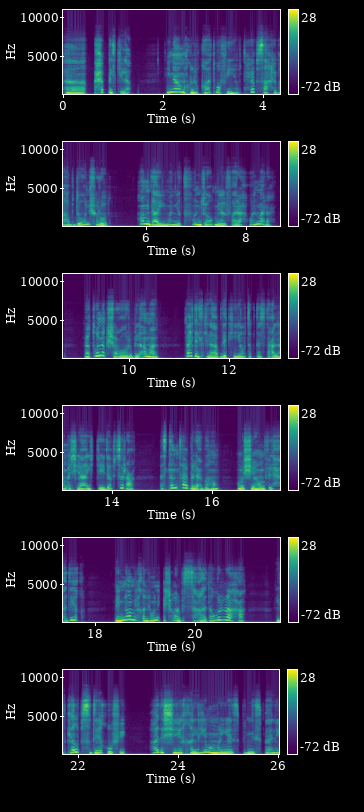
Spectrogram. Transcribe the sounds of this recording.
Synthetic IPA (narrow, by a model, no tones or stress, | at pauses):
ʔaʔaħabːɪlkɪla̰ːb̥̚ | ʔɪnːhamaxluːqɑːt̪wafɪjːawt̪ħɪbːsˤɑːħɪbhabɪd̪uːnʃʊɾuːt̪ˤ | hʊmd̪aːjmanjɨt̪ˤɨ̥fuːnd͡ʒawːmɪnɪlfɑɾˤɑħwɪlmɑɾˤɑħ | jʊʕt̪ˤuːnakʃʊʕuːɾˤbɪlʔamaːn | b̥aʕd̪ɪlkɪlaːbðakʰɪjːawt̪ɪɡt̪ad̪t̪ɪ̥t̪ʕalːamʔaʃjaːʔd͡ʒɪd̪iːd̪absʊɾʕa | ʔast̪amt̪ɪʕbɪlʊʕbɦʊm | wɪmaʃiːɦʊmfilħad̪iːɡḁ | lɪʔanːhʊmjxalːuːniʔaʃʕʊɾˤbɪsːaʕaːd̪awɪrˤːɑːħa | ʔɪlkalbsˤɨd̪iːqhufḭː | whaːðaʃːiːjxalːiːmʊmajːɪzb̥ɪnːɪsbaliː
